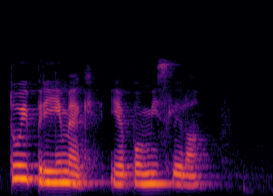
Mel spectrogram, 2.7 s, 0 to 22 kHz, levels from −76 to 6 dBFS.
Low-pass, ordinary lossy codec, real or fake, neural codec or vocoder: 7.2 kHz; none; real; none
